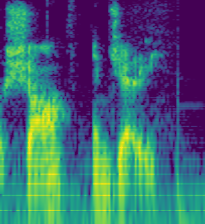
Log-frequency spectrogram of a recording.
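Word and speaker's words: Shanth Enjeti: that name is pronounced it's Sean as in Sean so Sean and jetty I've had so many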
